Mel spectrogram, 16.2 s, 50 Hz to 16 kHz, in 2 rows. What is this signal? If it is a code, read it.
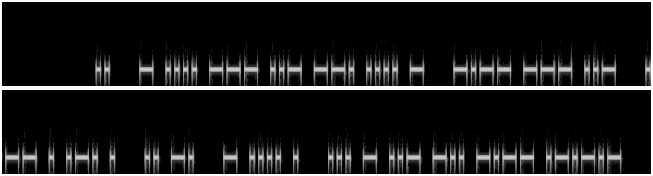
Morse code, heard as a keyed tone, about 22 wpm, 700 Hz. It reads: I THOUGHT YOU WERE IN THE STUDY.
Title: Sentences from Top 1000 Words - Review Part 1 - 22wpm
